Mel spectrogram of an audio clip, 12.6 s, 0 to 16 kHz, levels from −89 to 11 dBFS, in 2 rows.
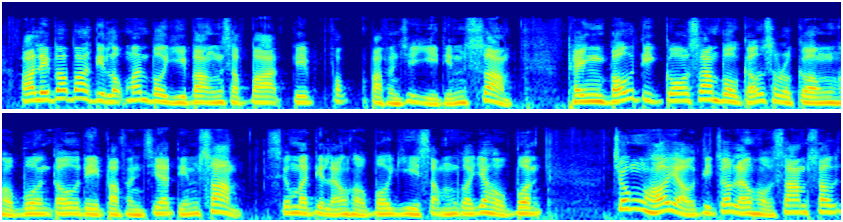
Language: Chinese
